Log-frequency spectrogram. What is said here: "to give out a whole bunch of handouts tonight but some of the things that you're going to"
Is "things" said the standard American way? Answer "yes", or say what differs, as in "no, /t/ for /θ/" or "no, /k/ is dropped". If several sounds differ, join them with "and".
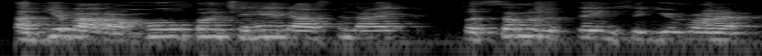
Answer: yes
